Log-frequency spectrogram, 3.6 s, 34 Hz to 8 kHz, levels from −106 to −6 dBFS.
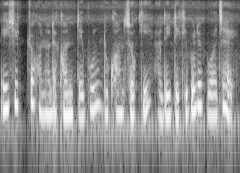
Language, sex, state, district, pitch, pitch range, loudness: Assamese, female, Assam, Sonitpur, 220 Hz, 200-250 Hz, -17 LUFS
